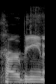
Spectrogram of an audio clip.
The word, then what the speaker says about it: carbine: And yes, it's pronounced carbine apparently. I don't know how I feel about that, but allegedly it's a thing. It's like a car made of beans. It's a bean car.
